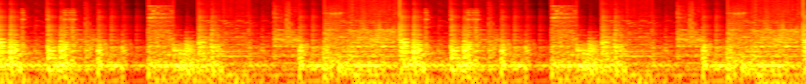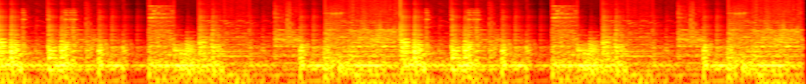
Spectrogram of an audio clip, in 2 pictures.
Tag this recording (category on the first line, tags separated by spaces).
Instrument samples > Percussion
Loopable Samples Loop Industrial Packs Weird Dark Ambient Drum Soundtrack Alien Underground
